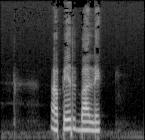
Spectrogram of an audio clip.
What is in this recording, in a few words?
Cebuano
